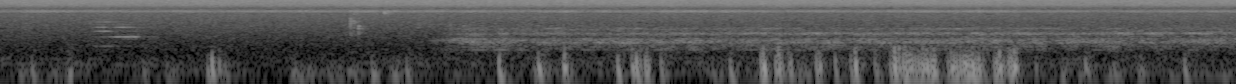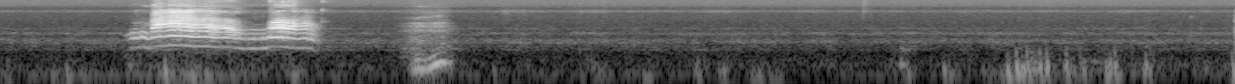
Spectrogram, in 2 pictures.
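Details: Pet cat indoors gives one drawn-out, slightly rising meow with a clipped second mew right after, then a short low grunt; the rest is a quiet room with soft rustles and thumps.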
